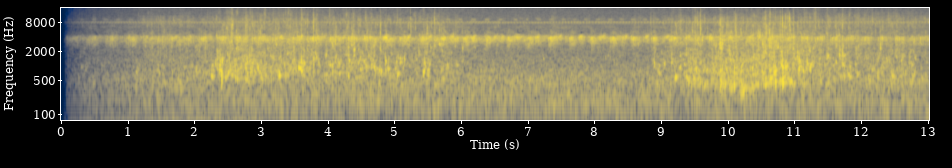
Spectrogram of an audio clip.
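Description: Faint trickling, babbling water that fades in over the first couple of seconds, full of small droplet-like clicks, with a thin, steady high tone behind it.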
